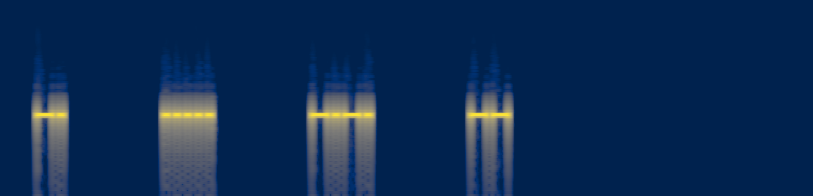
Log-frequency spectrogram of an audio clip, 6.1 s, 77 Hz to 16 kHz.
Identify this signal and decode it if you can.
Morse code, heard as a keyed tone, about 30 wpm, spaced as for 10 wpm, 700 Hz. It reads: N5CM
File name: Lesson 18g - Letter m - Call Signs 30wpm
